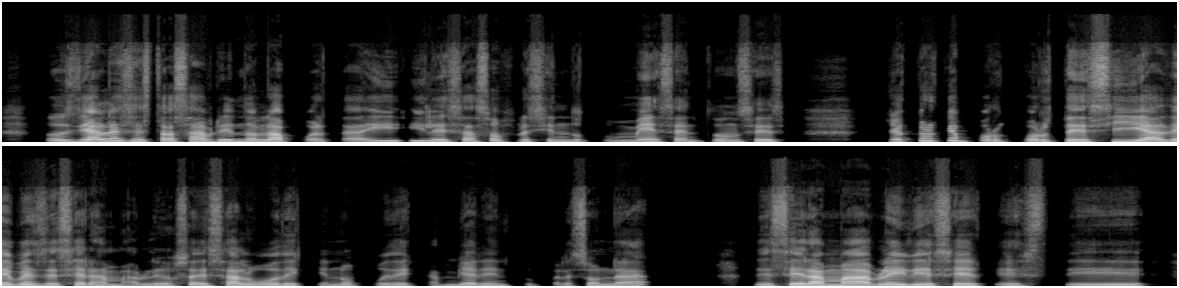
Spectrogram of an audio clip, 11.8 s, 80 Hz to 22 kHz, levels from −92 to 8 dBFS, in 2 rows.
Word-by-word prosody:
Entonces 215 -1 -5
ya 260 +3 +7
les 330 -1 +1
estás 235 -5 0
abriendo 225 -2 +1
la 190 -7 +5
puerta 170 +5 -8
y 165 -1 -2
y 165 - -3
les 170 0 0
estás 170 +3 -3
ofreciendo 160 -5 -6
tu 150 -1 -28
mesa. 180 +3 -2
Entonces, 150 -1 -5 0.5
yo 280 - -2
creo 345 +4 -3
que 375 - -1
por 200 -6 -7
cortesía 180 +4 +3
debes 200 -2 +3
de 160 -3 -1
ser 145 0 0
amable, 120 -3 -5
o 125 - -7
sea, 155 - -2
es 165 +3 -3
algo 195 0 +2
de 165 -3 -2
que 150 - -18
no 155 0 -8
puede 170 +1 -8
cambiar 145 -1 -6
en 145 -1 -6
tu 140 0 -26
persona, 135 +1 -5 0.6
de 170 -1 -5
ser 175 +2 +5
amable 180 +1 +8
y - - +5
de 170 -3 +3
ser, 165 0 +1
este, 130 -4 -6
170 Hz, 220 wpm, -23 LUFS, 150-195 Hz, 0.6 s, amable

